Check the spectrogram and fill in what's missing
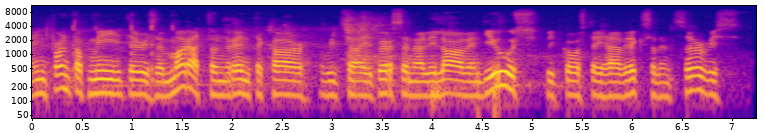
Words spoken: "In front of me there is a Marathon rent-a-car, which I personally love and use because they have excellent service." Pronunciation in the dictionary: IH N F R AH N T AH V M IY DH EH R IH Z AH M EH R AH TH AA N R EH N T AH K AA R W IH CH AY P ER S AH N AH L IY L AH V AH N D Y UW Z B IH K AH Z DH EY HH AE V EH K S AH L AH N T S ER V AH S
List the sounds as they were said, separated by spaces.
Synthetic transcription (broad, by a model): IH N F R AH N T AH V M IY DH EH R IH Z AH M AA R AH T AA N R EH N T AH K AA R W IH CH AY P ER S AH N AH L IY L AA V AH N D Y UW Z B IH K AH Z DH EY HH AE V EH K S AH L AH N T S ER V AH S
